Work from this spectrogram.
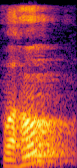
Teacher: وہم میم ساکن پہ اظہار ہے، ہا اقصی حرف سے نکالیں گے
